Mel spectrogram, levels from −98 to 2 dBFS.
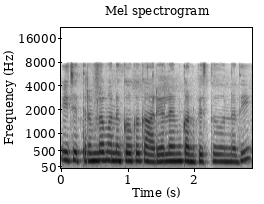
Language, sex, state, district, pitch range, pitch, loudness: Telugu, female, Andhra Pradesh, Visakhapatnam, 200-225 Hz, 215 Hz, -11 LUFS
